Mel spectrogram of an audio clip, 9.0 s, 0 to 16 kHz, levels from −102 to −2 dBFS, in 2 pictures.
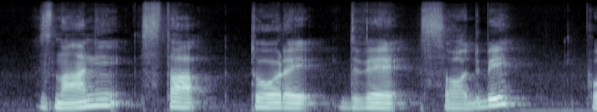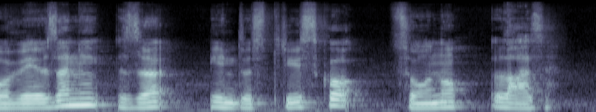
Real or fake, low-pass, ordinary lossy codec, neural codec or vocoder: fake; 14.4 kHz; none; codec, 44.1 kHz, 7.8 kbps, Pupu-Codec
